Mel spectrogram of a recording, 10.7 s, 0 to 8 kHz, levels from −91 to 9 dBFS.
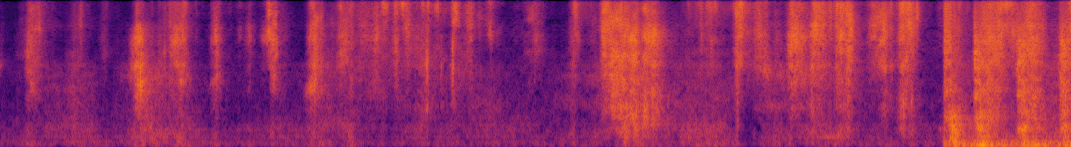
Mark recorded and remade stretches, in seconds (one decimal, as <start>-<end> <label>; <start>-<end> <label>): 0.0-10.7 remade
